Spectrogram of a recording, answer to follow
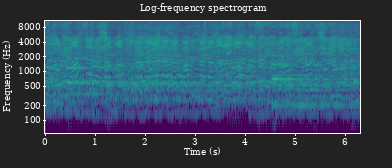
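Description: Many voices praying aloud at once, overlapping in a steady murmur over held music chords that fade and return about four and a half seconds in.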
